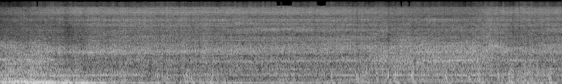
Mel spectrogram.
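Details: 2011 Vespa LX 150ie scooter makes a rough, gritty grinding noise over the engine when accelerating; source not identified.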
